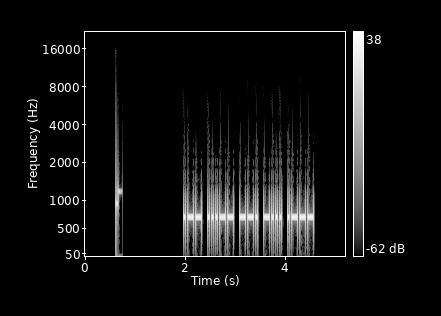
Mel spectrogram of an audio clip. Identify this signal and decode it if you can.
Morse code, heard as a keyed tone, about 29 wpm, 700 Hz. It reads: W3GBJ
